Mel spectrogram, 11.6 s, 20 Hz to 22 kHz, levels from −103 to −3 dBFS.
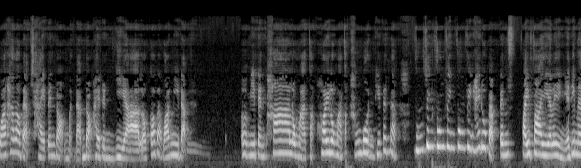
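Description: From start to finish the speech sounds rough and grainy, with a fizzy noise sitting between the harmonics of the voice and a top band that feels thin and somewhat synthetic. The likely cause is low-delay AAC compression of the AAC-ELD kind used for video calls, at a rate that fits around 32 kbps. At that low bitrate the bits run short, so the damage is plainly audible.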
